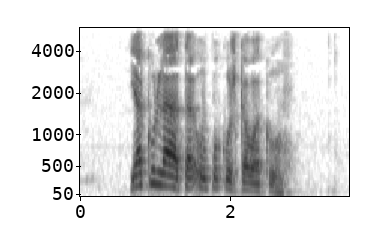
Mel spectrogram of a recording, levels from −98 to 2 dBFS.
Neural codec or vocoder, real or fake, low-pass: none; real; 5.4 kHz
